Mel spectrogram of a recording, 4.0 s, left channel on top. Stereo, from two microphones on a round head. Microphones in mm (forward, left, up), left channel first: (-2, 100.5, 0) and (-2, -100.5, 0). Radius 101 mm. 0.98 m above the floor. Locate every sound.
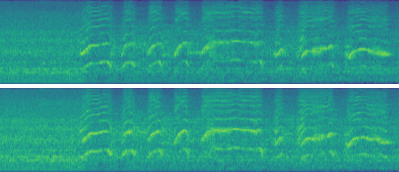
0.8 s laughter: 65° right (ahead or behind), 1.8 m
